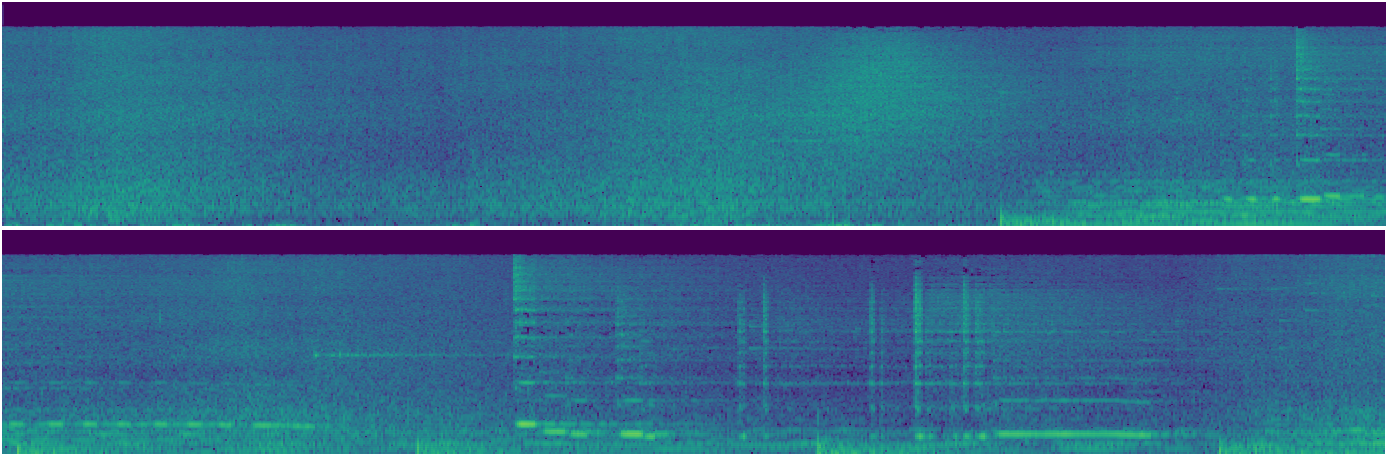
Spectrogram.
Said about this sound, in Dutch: De golven rollen in een eindeloos ritme op het strand.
